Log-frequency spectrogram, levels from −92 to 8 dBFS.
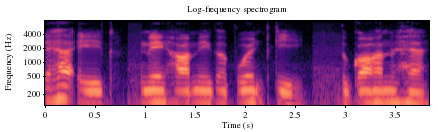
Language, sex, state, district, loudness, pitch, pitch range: Hindi, male, Uttar Pradesh, Saharanpur, -20 LUFS, 120 Hz, 115-125 Hz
